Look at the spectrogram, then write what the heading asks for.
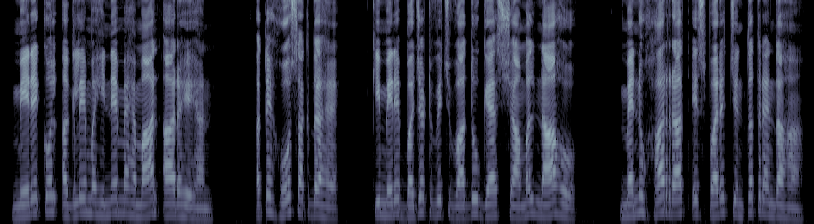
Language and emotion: Punjabi, fearful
